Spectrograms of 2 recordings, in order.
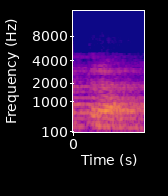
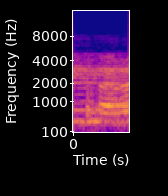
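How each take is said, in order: First: त्र with त run straight into र; half consonant. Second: तर with a full vowel after त; full consonant. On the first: Teacher shows pupils the joined letter, clustered त्र. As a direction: drop the vowel after त in त्र. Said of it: "ये आधा पढ़ा जाएगा". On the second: Teacher shows pupils the unjoined letters, full-vowel तर. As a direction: keep त whole before र in तर. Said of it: "जब तक मैं इसको आधा ना कर दूं". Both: Shown as a demonstration.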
